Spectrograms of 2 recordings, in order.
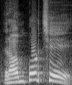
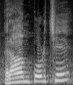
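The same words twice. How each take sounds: First: Slow রাম পড়ছে with পড়ছে falling to a close; slow, settled statement রাম পড়ছে; slow falling tune. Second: Slow রাম পড়ছে ending on a rise at পড়ছে; slow, questioning রাম পড়ছে; slow rising tune. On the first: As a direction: draw out রাম পড়ছে and let পড়ছে drop. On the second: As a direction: draw out রাম পড়ছে and lift পড়ছে. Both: Shown as a demonstration. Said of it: "এই দুটো শব্দের অর্থ কিন্তু আলাদা".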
